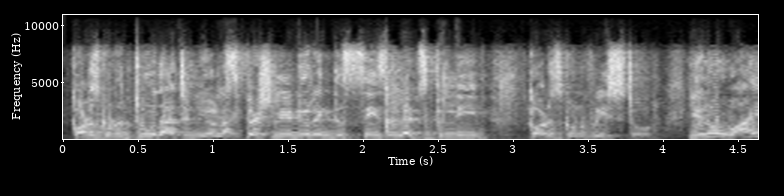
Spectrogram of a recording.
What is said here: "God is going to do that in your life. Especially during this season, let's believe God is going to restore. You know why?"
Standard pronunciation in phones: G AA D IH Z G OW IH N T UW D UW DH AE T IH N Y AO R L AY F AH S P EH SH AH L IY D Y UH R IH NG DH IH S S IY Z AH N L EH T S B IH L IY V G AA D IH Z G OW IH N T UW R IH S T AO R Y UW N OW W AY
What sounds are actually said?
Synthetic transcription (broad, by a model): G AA D IH Z G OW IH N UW D UW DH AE T IH N Y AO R L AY AH S P EH SH AH L IY D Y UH R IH NG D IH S S IY Z AH N L EH T S B IH L IY V G AA D IH Z G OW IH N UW R IH S T AO R Y UW N OW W AY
